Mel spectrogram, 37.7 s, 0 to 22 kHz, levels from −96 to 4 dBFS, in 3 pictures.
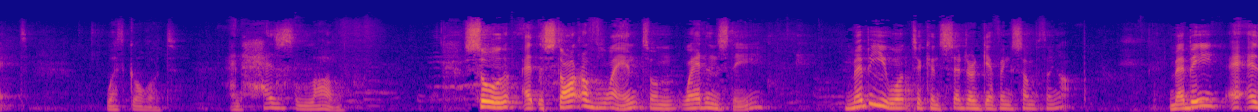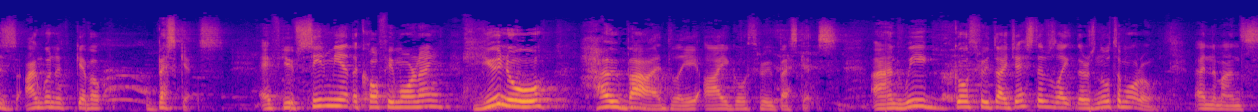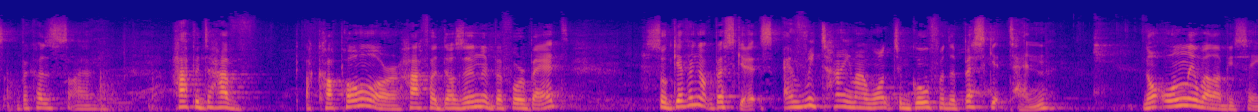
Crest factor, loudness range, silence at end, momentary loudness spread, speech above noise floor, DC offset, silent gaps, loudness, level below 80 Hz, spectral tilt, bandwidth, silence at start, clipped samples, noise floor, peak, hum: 22 dB; 9 LU; 0 s; 17 LU; 36 dB; under 0.1%; none; -30 LUFS; -72 dBFS; -5 dB/octave; 12.5 kHz; 0 s; under 0.1%; -66 dBFS; -10 dBFS; none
